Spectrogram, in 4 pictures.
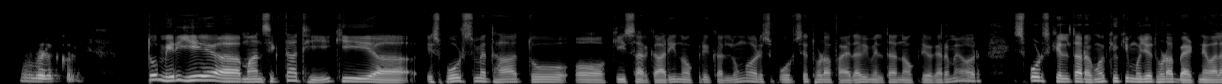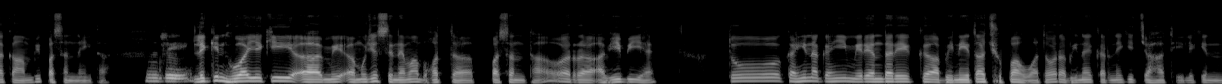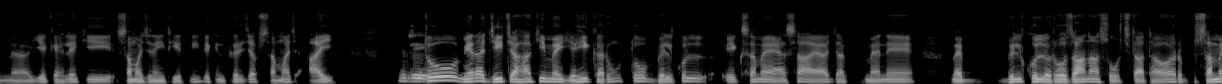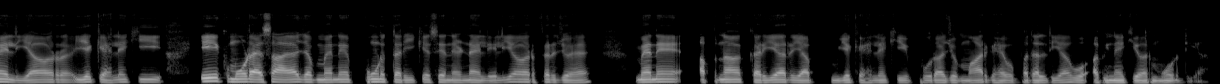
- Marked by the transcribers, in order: in English: "स्पोर्ट्स"; in English: "स्पोर्ट्स"; in English: "स्पोर्ट्स"; in English: "करियर"
- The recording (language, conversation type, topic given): Hindi, podcast, क्या आप कोई ऐसा पल साझा करेंगे जब आपने खामोशी में कोई बड़ा फैसला लिया हो?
